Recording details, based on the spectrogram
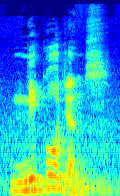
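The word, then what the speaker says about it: pnictogens: डाली हेडिंग निकोजन्स, यानी को बोलते हैं साइनोजन्स। निकोजन्स, निकोजन्स बच्चों इसमें पी साइलेंट होता है, जब हम इसका प्रोनाउंसिएशन करते हैं ना तो पी इज साइलेंट।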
